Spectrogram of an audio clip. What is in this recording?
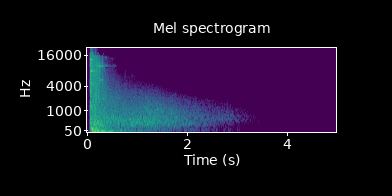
1911 Comedian Pistol
LOUD!!!!! Here's another 1911 pistol sound designed to sound like the one the Comedian used in Watchmen. Enjoy.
